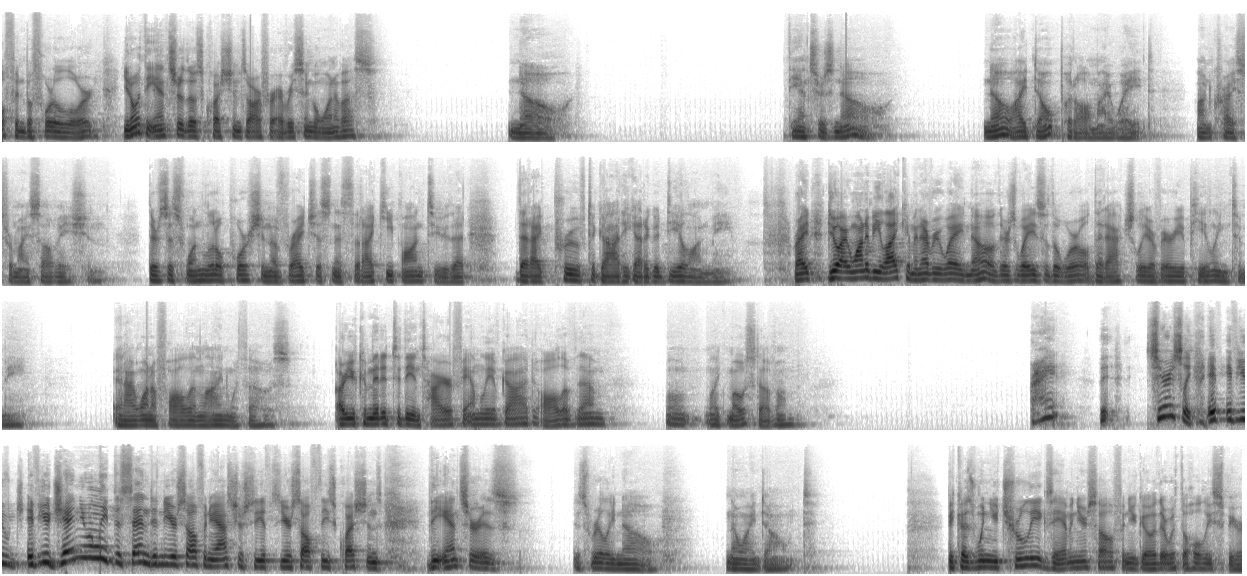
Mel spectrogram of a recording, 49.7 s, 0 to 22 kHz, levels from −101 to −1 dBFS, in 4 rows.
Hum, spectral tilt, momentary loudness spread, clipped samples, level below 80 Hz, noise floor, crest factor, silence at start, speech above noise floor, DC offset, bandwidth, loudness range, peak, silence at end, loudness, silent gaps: none; -6.5 dB/octave; 14 LU; under 0.1%; -56 dBFS; -81 dBFS; 20 dB; 0 s; 58 dB; under 0.1%; 14.5 kHz; 13 LU; -4 dBFS; 0 s; -24 LUFS; none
